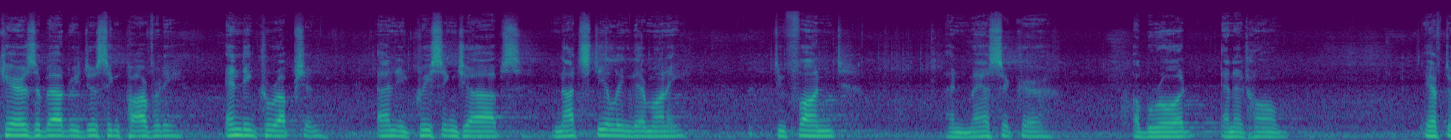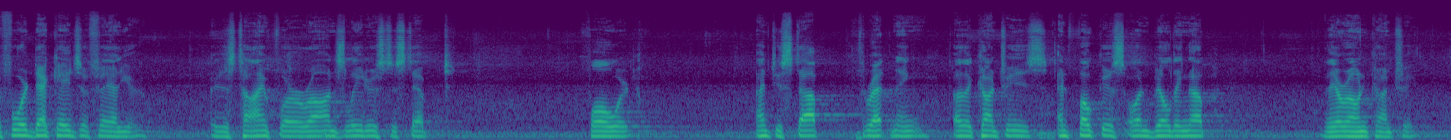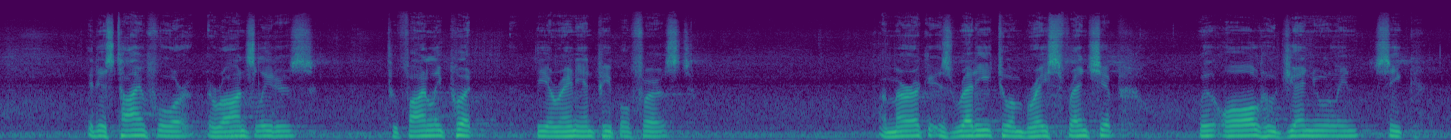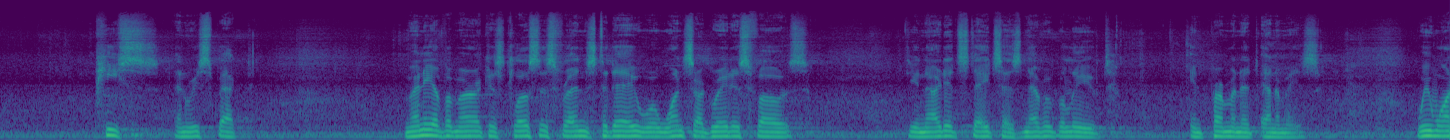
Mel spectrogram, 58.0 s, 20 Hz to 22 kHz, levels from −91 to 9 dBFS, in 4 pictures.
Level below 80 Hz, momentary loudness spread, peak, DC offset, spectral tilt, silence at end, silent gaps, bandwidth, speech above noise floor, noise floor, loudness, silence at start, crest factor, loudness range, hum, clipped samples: -72 dBFS; 23 LU; -10 dBFS; under 0.1%; -6 dB/octave; 0 s; none; 14.5 kHz; 23 dB; -53 dBFS; -31 LUFS; 0 s; 22 dB; 4 LU; none; under 0.1%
